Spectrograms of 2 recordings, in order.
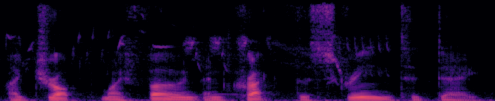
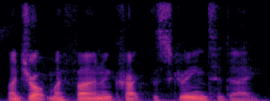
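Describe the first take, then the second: First: Slow, measured beat on DROPPED, PHONE, CRACKED, SCREEN, the DAY of today; iambic beat. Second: Said in the usual way. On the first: Shown as a demonstration. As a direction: scan it slowly, stressing every second syllable: i DROPPED my PHONE and CRACKED the SCREEN toDAY. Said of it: "it is the heartbeat of naturally spoken English". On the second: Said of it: "naturally spoken English".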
